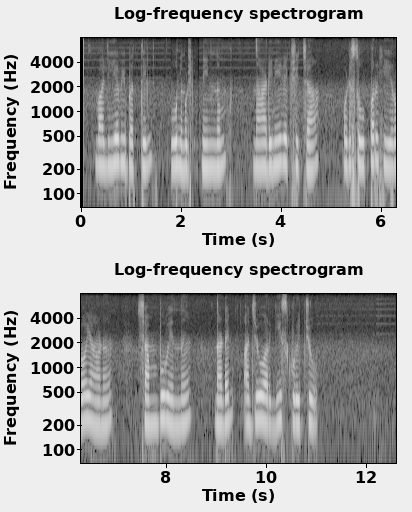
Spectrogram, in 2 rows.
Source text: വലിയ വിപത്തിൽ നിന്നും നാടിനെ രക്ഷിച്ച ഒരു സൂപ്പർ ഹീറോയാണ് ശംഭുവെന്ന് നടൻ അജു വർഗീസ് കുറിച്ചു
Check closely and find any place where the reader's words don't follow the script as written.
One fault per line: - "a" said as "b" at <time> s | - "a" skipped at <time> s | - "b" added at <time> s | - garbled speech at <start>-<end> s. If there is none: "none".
- garbled speech at 1.8-2.4 s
